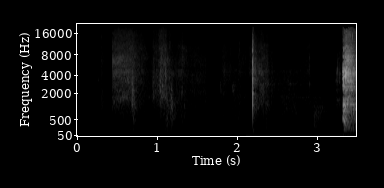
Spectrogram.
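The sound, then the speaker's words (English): A sharp, loud sneeze bursts out near the end, preceded by a few soft breathy rustles and a brief click, with no talking. “Gesundheit.”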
